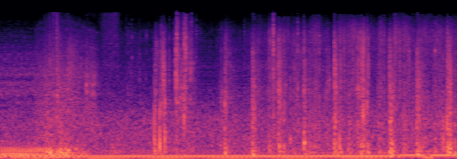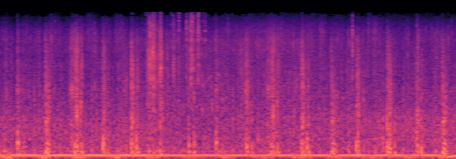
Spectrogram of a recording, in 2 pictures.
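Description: A gun fires in quick, rapid shots.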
